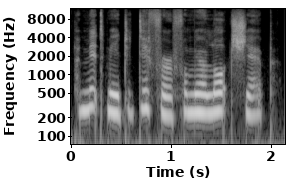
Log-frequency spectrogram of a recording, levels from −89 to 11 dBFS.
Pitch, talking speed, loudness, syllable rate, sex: 245 Hz, 195 wpm, -15 LUFS, 5.0 syllables/s, female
